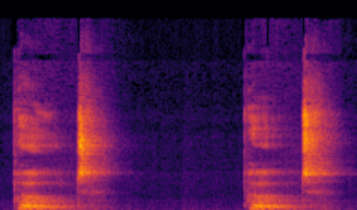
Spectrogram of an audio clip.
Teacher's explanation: In British English, we don't pronounce the R sound and we say airport, airport.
